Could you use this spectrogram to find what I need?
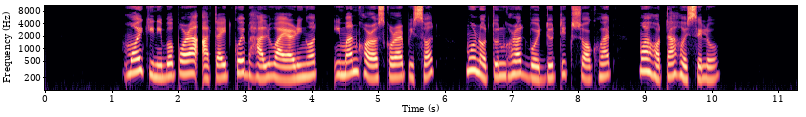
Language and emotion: Assamese, sad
